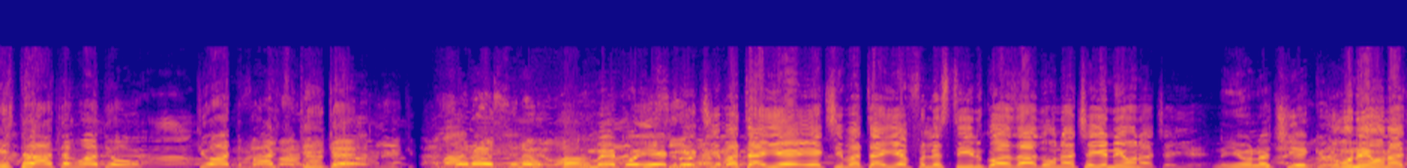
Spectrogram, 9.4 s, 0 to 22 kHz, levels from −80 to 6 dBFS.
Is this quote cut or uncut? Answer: cut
